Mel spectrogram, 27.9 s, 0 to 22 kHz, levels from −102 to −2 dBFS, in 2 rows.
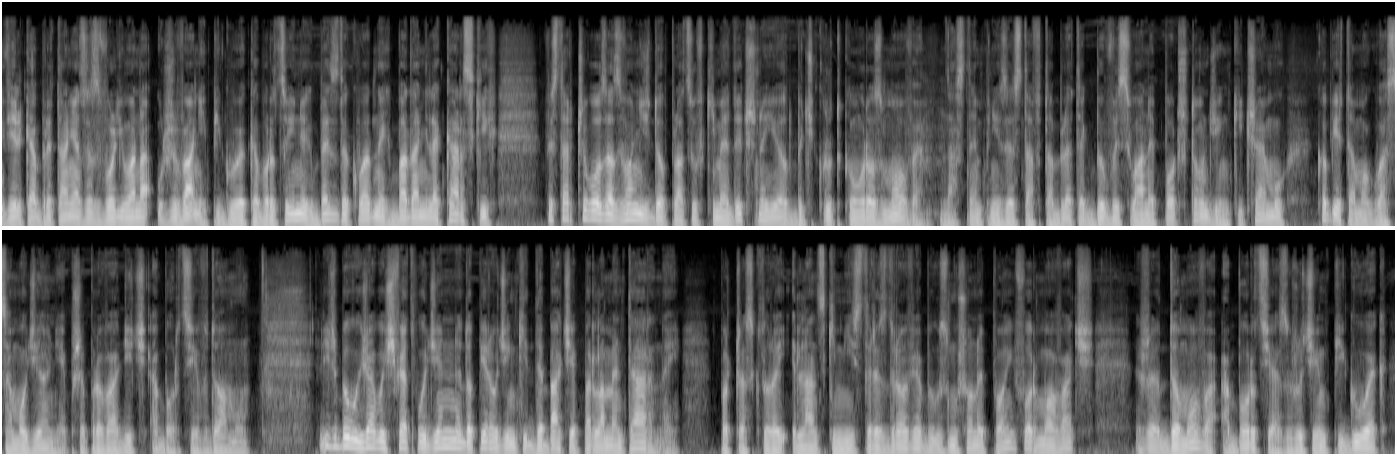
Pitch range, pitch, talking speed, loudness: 85-105 Hz, 95 Hz, 125 wpm, -27 LUFS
